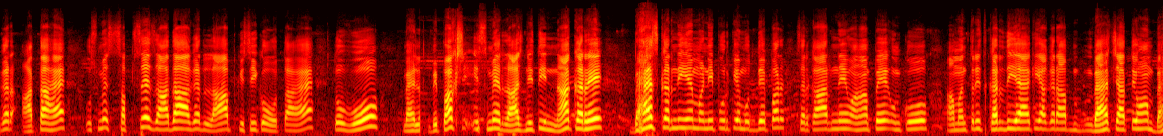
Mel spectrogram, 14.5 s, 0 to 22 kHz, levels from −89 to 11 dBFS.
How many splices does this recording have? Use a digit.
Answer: 1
